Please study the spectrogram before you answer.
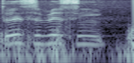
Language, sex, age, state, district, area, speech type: Maithili, male, 30-45, Bihar, Madhubani, rural, spontaneous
